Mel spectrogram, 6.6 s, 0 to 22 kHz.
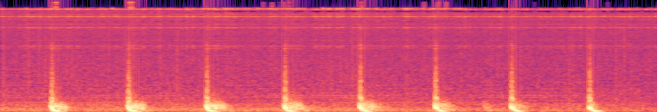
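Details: Korotkoff sounds from a Red Cross first-aid training sample of blood pressure by auscultation: regular soft thumping pulse about 79 a minute through a stethoscope as the cuff deflates; first sound marks systolic, last marks diastolic pressure.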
